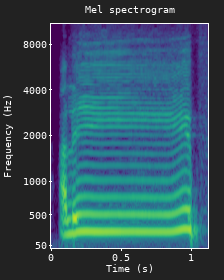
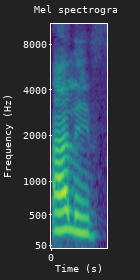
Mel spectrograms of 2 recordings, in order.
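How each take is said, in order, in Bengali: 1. স্বরটি টেনে ও দীর্ঘ করে বলা হয়েছে। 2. স্বরটি ছোট রাখা হয়েছে, টানা হয়নি।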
